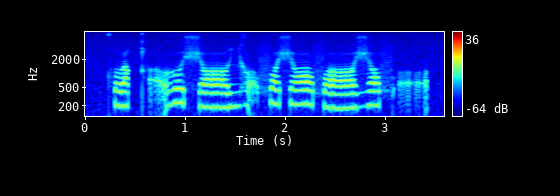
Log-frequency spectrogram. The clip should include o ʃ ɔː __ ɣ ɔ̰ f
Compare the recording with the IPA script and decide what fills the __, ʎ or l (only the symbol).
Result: ʎ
